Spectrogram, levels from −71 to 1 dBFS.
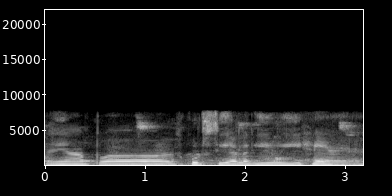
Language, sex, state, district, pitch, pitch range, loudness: Hindi, female, Gujarat, Valsad, 200 Hz, 195-200 Hz, -13 LUFS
